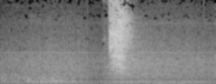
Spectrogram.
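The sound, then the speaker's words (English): A forklift at a distillery hoisting enormous sacks of grain: a steady low mechanical rumble with one brief sharp hiss of air about a second in. “She's on a forklift hoisting enormous sacks of grain.”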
